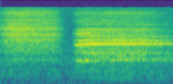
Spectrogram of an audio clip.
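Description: A man breathing out hard through his nose twice, the second breath longer and louder, as he holds in a laugh.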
